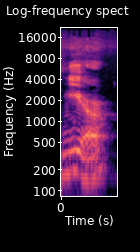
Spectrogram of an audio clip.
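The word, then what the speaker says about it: Nir: simply called hooked and it's the author is near EOL very H odd name but that is supposedly the pronunciation it's n i pronounced near and last name is e y a l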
